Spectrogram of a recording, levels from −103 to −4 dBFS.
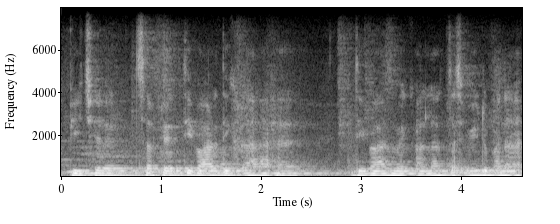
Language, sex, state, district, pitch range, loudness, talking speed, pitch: Hindi, male, Bihar, Patna, 110-115 Hz, -14 LUFS, 155 wpm, 115 Hz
